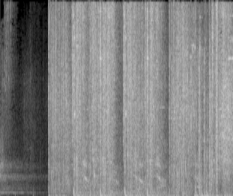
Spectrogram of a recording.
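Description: A laser weapon fires in rapid crackling bursts.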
